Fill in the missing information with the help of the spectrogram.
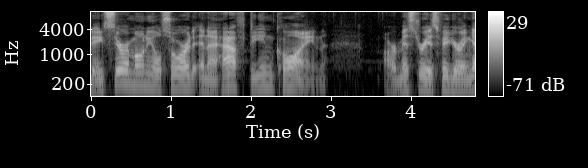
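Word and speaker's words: half disme: I wouldn't have guessed that the coin is pronounced half-deem.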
